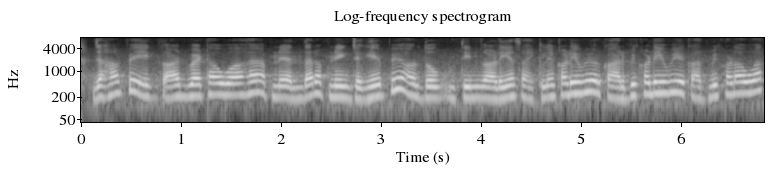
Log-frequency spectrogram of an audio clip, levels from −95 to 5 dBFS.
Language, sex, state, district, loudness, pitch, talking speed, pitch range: Hindi, female, Bihar, Purnia, -14 LUFS, 215 Hz, 265 wpm, 195-255 Hz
